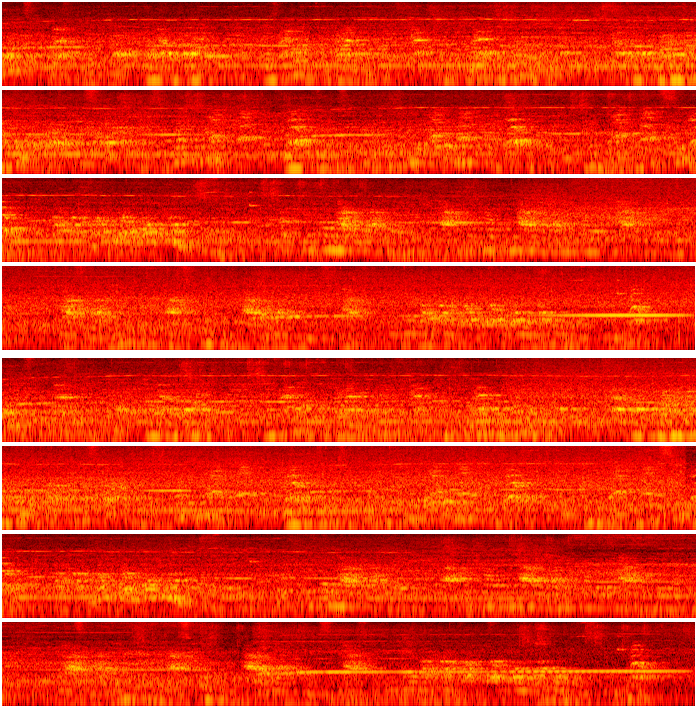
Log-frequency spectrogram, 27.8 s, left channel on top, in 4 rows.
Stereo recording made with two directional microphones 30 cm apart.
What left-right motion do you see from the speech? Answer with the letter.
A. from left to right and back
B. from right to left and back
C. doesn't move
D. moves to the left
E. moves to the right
E.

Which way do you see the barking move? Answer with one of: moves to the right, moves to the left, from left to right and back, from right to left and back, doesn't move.
from left to right and back.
